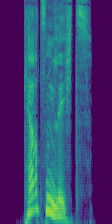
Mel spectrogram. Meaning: genitive of Kerzenlicht
- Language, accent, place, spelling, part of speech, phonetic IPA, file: German, Germany, Berlin, Kerzenlichts, noun, [ˈkɛʁt͡sn̩ˌlɪçt͡s], De-Kerzenlichts.ogg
